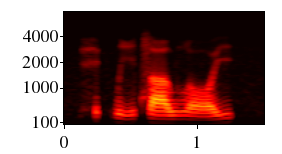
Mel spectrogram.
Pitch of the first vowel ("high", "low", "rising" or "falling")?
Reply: high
